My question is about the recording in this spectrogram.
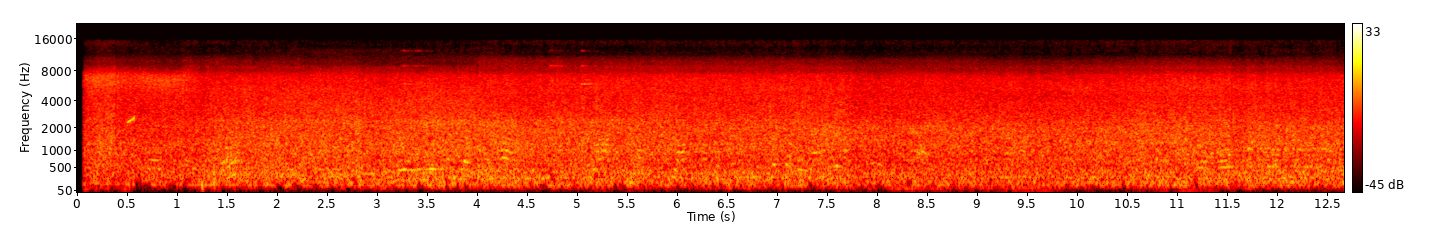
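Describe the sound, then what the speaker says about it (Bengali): Heavy rain pours down in a dense, steady roar with gusts of wind buffeting the microphone, loud and unbroken from start to finish. "ও মাই গড, বৃষ্টি জোরে যায়"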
